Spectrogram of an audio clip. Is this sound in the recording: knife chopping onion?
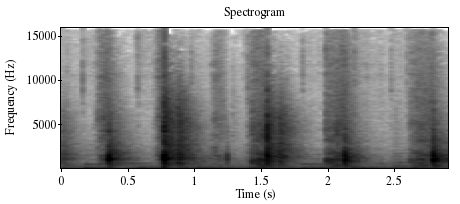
yes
